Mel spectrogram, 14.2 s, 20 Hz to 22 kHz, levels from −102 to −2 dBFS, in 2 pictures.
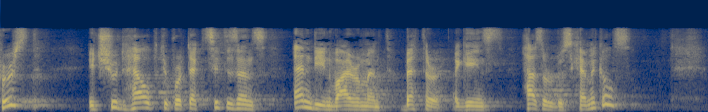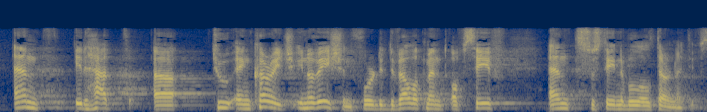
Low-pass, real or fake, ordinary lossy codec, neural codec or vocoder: none; real; none; none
